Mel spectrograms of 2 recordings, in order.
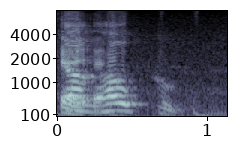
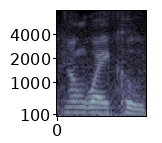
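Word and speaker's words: Younghoe Koo: It looked like Young Ho Koo. I'm gonna pronounce it Young Ho Koo. Young Ho Koo. Whatever. Hey, whatever. James, it's Young Way Cool.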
